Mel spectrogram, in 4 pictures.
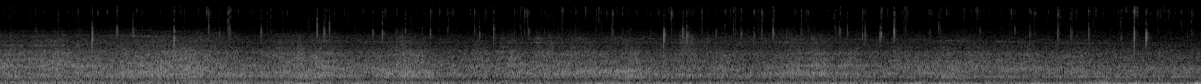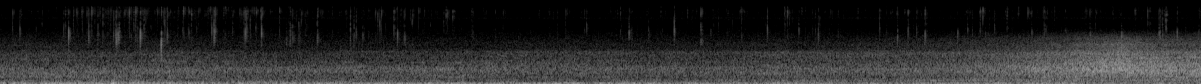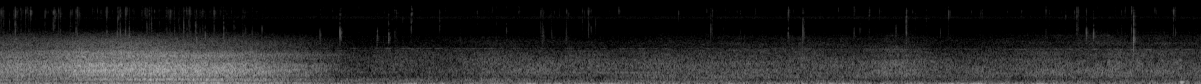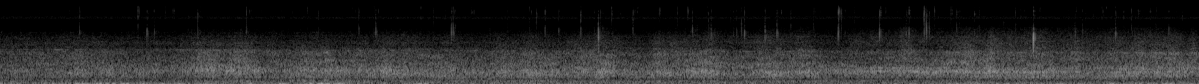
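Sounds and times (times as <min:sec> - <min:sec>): distant jet airliner: 0:00.0 - 0:48.0
heavy rain hissing: 0:14.7 - 0:29.4
raindrop taps: 0:17.5 - 0:26.8, 0:34.7 - 0:36.0.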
